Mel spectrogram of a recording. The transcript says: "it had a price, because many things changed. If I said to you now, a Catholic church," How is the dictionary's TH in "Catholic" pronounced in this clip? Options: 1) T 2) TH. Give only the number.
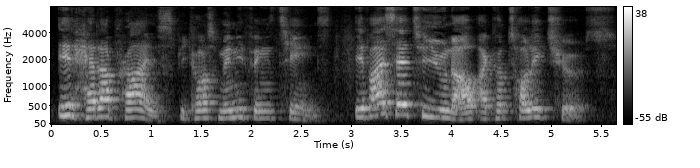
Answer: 1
